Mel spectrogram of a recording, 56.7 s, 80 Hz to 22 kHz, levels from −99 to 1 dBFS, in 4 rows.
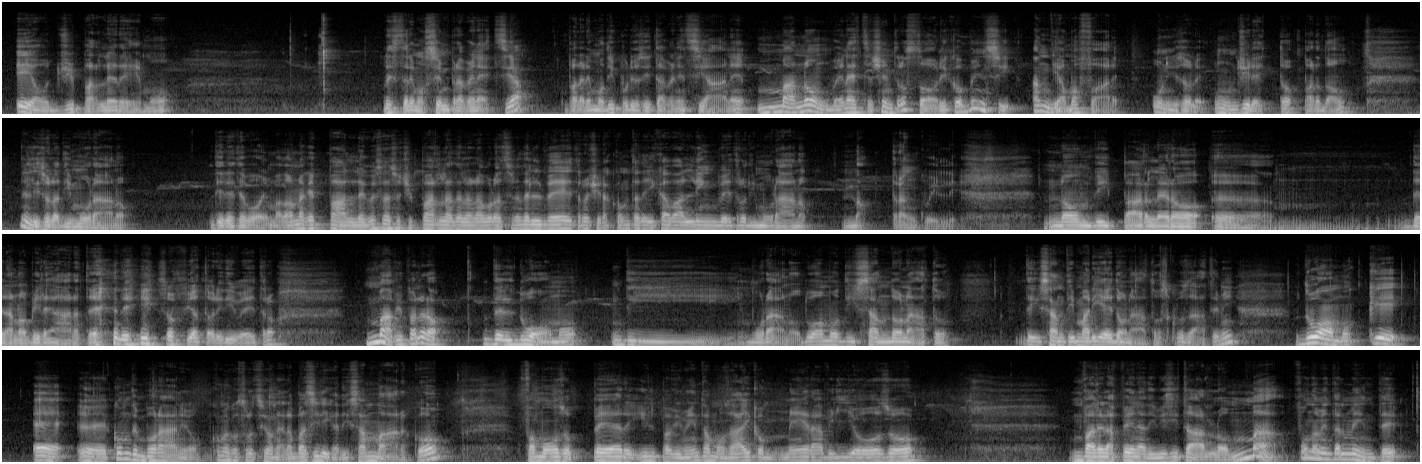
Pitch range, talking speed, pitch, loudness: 90-115 Hz, 110 wpm, 105 Hz, -32 LUFS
